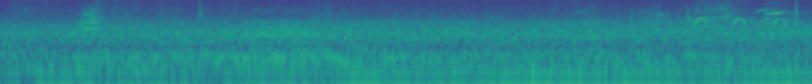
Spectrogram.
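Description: Wild birds chirping in quick, repeated short calls, starting about three seconds in, over a steady background hiss.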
